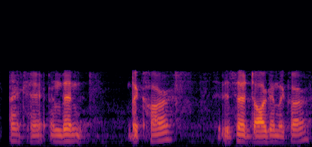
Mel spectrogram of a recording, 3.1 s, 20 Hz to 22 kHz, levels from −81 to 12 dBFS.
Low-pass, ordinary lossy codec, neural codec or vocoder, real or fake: 3.6 kHz; none; codec, 16 kHz, 8 kbps, FreqCodec, larger model; fake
